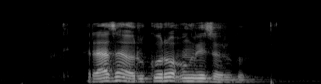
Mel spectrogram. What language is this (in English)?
Nepali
